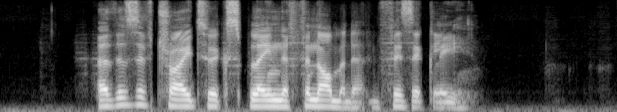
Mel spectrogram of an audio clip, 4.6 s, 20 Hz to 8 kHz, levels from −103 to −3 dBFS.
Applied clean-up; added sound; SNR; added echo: neural diffusion model UNIVERSE++.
